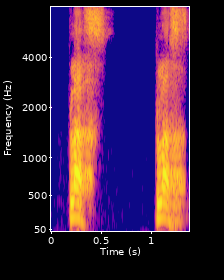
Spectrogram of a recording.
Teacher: प्लस यानी ल, ल लंबा जाएगा, और लंबा जाएगा तो इसका मतलब लय के ऊपर बलाघात है। इसको हम पढ़ेंगे तो लंबा जो स्वर निकलेगा वो प का निकलेगा, लय का नहीं यहां।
